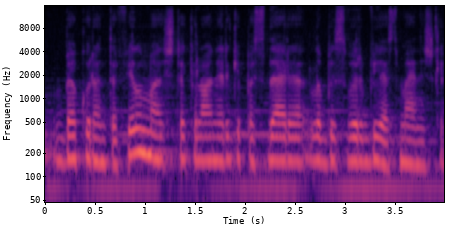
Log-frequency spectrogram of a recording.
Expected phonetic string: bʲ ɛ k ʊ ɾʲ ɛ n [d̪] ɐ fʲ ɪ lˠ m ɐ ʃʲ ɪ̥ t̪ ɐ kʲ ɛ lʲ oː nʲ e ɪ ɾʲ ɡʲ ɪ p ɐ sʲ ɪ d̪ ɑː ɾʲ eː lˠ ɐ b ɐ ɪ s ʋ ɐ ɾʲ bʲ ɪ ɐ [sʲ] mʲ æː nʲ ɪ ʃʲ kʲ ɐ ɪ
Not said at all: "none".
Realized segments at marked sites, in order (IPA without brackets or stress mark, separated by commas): t̪, sʲ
